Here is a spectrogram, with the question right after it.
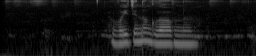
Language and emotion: Russian, neutral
